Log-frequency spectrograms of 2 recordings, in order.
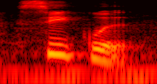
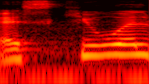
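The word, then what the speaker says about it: SQL: इसको हम कैसे प्रोनाउंस करते हैं, सीक्वल. तो सीक्वल भी बोलते हैं, एसक्यूएल भी बोलते हैं, और इसका फुल फॉर्म होता है स्ट्रक्चर्ड क्वेरी लैंग्वेज.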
